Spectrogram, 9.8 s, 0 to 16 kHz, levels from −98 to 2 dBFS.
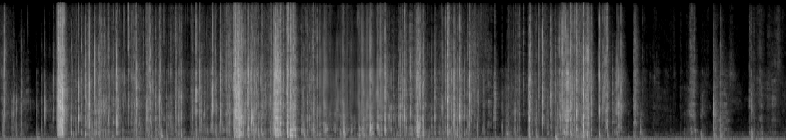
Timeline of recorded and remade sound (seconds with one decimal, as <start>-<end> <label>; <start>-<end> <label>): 0.0-4.0 recorded; 4.0-4.8 remade; 4.8-9.8 recorded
